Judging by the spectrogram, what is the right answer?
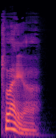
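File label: "player", British English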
